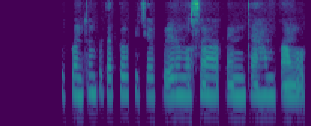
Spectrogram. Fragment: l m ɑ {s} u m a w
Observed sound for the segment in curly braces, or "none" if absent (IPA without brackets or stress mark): s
